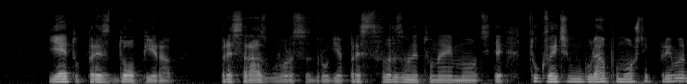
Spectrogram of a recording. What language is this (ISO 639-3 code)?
bul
